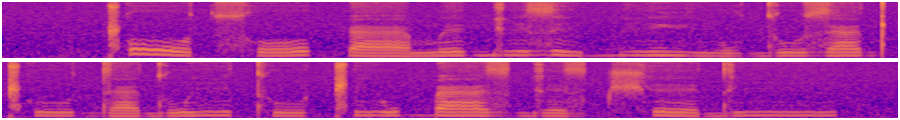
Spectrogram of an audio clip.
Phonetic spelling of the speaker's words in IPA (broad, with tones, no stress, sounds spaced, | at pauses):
ǁ o˦˨ t͡sʰ o˨˦ ɠ æ˨ m e˦ ɡ i˦ z i˨ ɓ i˦ j i˨ w d u˦ z æ˦ d ǁʰ u˨ d æ˨ d w i˦ tʰ u˨ ǁ i˦ w ɓ æ˦ z ɡ e˨ z t͡ʃʰ e˦˨ d i˦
